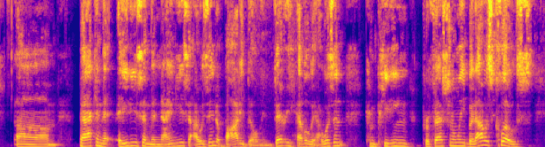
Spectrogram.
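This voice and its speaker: This man talks at a moderate pace with a fairly high pitch and ordinary pitch variation. His tone is dark and mellow, and somewhat breathy. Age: 60s. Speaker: fitness vlogger. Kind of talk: personal testimony monologue. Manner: hesitant, many fillers; conversational.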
